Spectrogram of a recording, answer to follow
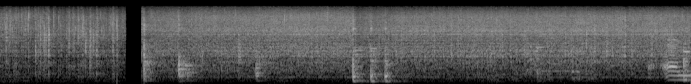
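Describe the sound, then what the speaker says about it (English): Julienned broccoli stems and green beans sauté in a hot pan with a constant crackling sizzle, broken by a brief dropout and by occasional clinks and scrapes of stirring. "I'm going to saute that along with the green beans."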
